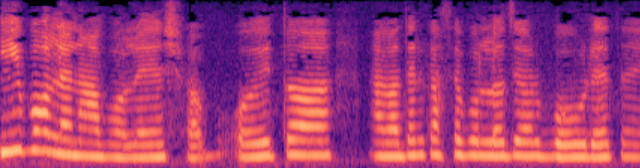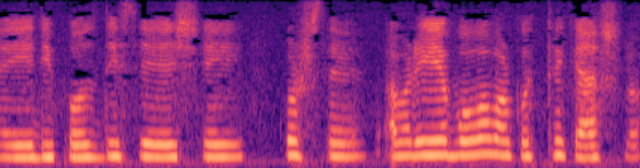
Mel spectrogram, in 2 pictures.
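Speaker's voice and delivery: normal talking voice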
